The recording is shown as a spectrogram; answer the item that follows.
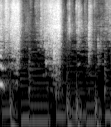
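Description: Plastic shipping mailer and bubble wrap crinkling in two rough bursts as a bubble-wrapped box is pulled out of the bag, over background music.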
